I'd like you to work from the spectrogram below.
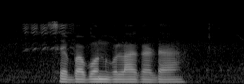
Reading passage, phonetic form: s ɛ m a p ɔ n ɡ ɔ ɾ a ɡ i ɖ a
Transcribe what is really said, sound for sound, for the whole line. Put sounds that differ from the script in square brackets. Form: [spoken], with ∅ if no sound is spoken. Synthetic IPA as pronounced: s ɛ [b] a [b] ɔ n ɡ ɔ [l] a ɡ [a] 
